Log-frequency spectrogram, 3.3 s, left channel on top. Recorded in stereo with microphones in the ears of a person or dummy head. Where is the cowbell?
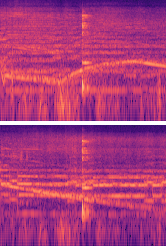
5° right (ahead or behind), 1.3 m.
